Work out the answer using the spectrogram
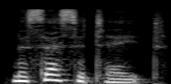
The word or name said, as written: necessitate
